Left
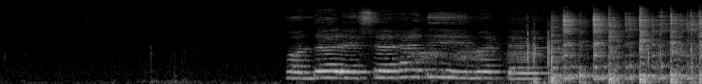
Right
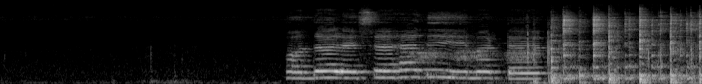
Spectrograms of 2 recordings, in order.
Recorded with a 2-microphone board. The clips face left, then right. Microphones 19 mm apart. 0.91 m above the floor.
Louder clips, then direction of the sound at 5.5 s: Right 2 dB; 70° right (ahead or behind).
